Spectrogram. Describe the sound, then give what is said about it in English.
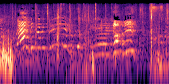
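Protesters run from police in riot gear: hurried footsteps are heard through loud overlapping shouting and talking, the noise staying dense and agitated throughout. “Okay, there's police in riot gear. We're all running.”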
